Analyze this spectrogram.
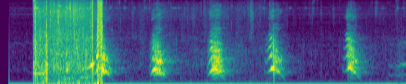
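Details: Red and white purebred male Australian Shepherd, one and a half years old, herding fellow dogs at Bear Creek Dog park: a loud rushing burst, then four sharp barks spaced roughly half a second to a second apart.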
